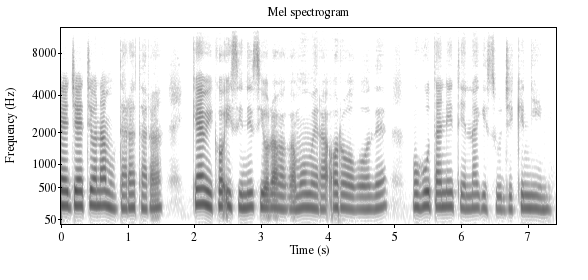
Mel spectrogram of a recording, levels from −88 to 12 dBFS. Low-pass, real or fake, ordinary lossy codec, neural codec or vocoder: none; fake; none; codec, 24 kHz, 0.9 kbps, DualCodec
